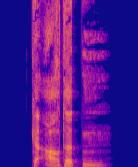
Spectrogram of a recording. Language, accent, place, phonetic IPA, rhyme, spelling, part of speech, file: German, Germany, Berlin, [ɡəˈʔaːɐ̯tətn̩], -aːɐ̯tətn̩, gearteten, adjective, De-gearteten.ogg
- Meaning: inflection of geartet: 1. strong genitive masculine/neuter singular 2. weak/mixed genitive/dative all-gender singular 3. strong/weak/mixed accusative masculine singular 4. strong dative plural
